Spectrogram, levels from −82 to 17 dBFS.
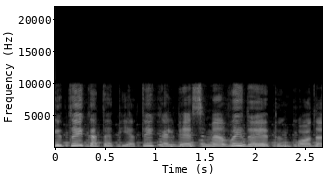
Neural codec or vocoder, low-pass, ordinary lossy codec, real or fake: none; 9.9 kHz; MP3, 96 kbps; real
